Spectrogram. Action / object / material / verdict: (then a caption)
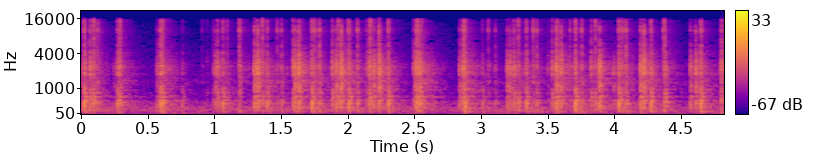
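tap / wooden table top / wood / none. Very long curved fingernails on both hands tap their tips against a flat, solid, glossy dark-brown wood-grain tabletop. The result is a quick, uneven flurry of dry, bright clicks that stop dead with almost no ring, some landing as quick doubled taps.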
